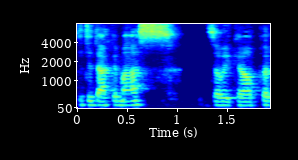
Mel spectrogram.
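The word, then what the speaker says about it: いただきます: something you say before you eat and it's pronounced itadakimasu so we can all put our hands in together and say itadakimasu the reading today is from henry noen in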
